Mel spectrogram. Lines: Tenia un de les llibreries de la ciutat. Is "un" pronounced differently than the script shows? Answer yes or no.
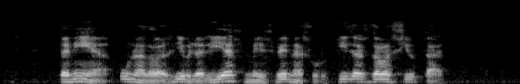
yes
